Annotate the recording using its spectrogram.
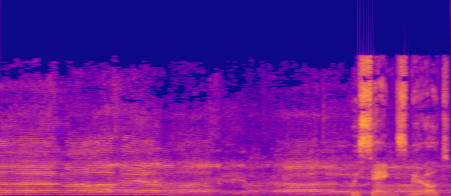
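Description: A group of young men sing together in chorus outdoors.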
